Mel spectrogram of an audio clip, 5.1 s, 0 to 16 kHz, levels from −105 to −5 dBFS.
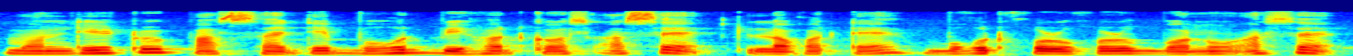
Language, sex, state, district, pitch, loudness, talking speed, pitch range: Assamese, male, Assam, Sonitpur, 130 Hz, -19 LUFS, 165 wpm, 120-140 Hz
